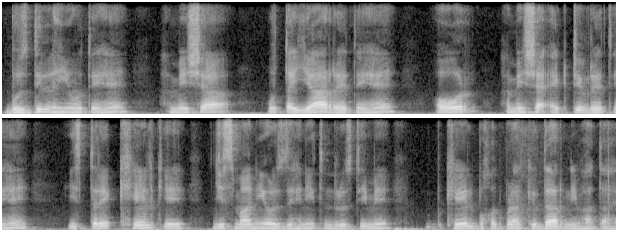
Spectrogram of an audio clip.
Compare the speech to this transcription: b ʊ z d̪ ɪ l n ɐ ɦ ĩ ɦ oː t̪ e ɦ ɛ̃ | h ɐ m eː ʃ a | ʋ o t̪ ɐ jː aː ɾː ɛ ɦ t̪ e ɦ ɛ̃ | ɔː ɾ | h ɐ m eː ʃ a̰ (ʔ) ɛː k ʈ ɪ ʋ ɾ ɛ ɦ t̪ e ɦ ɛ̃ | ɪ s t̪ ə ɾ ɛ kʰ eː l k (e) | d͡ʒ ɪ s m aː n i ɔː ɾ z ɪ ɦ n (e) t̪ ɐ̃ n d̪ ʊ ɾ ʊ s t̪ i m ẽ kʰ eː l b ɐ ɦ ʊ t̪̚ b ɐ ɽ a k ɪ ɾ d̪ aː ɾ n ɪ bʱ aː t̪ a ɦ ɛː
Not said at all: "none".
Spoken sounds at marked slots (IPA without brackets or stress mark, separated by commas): ʔ, e, i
